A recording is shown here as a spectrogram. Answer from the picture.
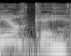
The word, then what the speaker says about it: gnocchi: Yeah, Gnocchi.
